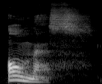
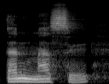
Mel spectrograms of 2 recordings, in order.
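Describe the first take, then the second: First: It is said with a French pronunciation. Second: It is said with an English pronunciation. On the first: "the French pronunciation is en masse" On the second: "normally pronounced as en masse"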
